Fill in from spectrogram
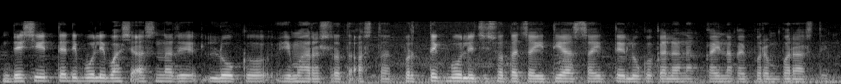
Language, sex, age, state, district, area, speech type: Marathi, male, 18-30, Maharashtra, Osmanabad, rural, spontaneous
